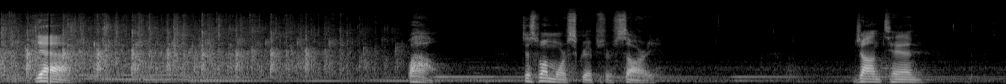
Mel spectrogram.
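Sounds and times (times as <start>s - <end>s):
audience clapping: 0.0s - 4.4s
speech: 0.4s - 1.4s, 4.1s - 4.4s, 5.2s - 6.7s, 8.6s - 9.3s.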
